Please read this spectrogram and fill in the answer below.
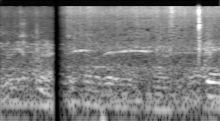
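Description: Indistinct background voices of people talking, with a bird calling in thin high notes about a second in. The sound cuts out for an instant about half a second in.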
